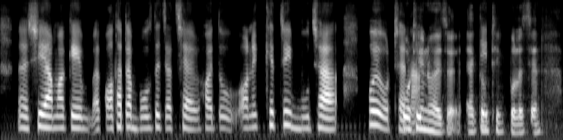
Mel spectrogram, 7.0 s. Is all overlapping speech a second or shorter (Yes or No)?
Yes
